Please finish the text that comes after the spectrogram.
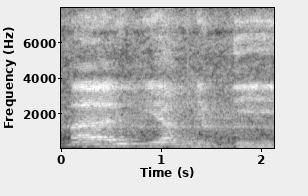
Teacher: menurut Imam Asim dan Imam Kisai harus panjang, 1 alif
